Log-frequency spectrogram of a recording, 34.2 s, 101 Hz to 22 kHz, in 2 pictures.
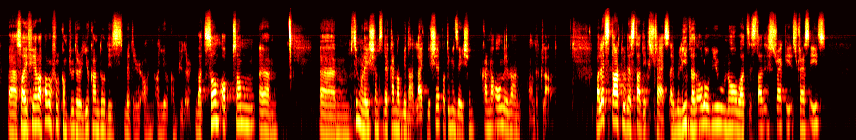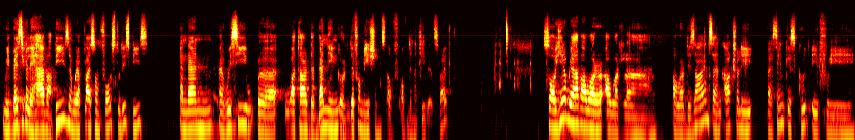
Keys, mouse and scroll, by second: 8.1 click, 11.4 click, 25.8 click, 28.8 shift+middle click, 32.4 shift+middle click.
